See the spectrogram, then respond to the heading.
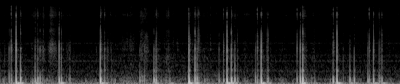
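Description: A small, flat piece of brown corrugated cardboard is held in both hands above a microphone while fingertips tap and scratch its surface. The result is an irregular series of short, dry taps with dull low thumps and a faint papery scratch between them, each tap dying away almost at once.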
